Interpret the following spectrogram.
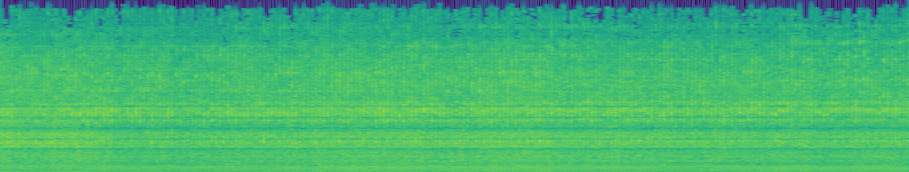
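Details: Free mower after a spark check: steady, even engine note with a quick regular firing beat and no misses or surging, normal running.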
